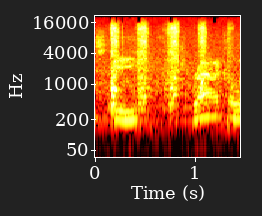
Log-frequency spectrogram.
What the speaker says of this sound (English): I'm just gonna rub this stuff off here.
